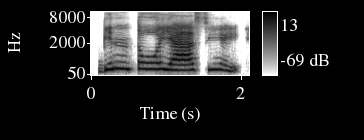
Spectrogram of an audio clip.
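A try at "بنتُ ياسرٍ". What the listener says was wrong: Tanwinnya dibaca. Yasirin.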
